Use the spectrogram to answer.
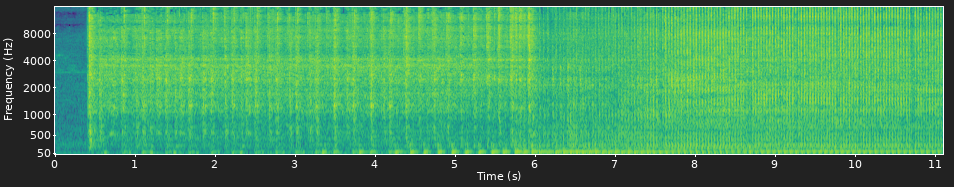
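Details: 2005 Polaris Sportsman 500 H.O. quad, single cylinder, starts and idles with a heavy, uneven rattling thump and terrible vibration; it will not go forward or reverse; cause found to be a shredded CVT drive belt slapping in the clutch.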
